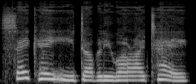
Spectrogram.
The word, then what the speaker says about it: Securité: Security copyright equals, pronounced sekewrit, I have important meteorological, navigational or safety information to pass on.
